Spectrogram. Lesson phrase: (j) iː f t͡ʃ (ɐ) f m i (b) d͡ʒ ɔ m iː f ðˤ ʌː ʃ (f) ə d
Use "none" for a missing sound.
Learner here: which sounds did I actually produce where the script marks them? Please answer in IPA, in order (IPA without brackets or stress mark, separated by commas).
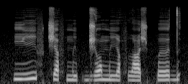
j, a, p, p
